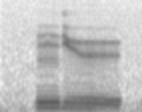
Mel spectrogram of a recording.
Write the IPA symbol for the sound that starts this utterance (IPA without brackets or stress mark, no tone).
nʲ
